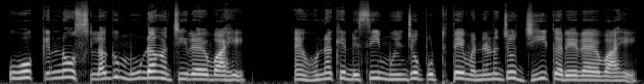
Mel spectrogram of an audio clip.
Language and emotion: Sindhi, disgusted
